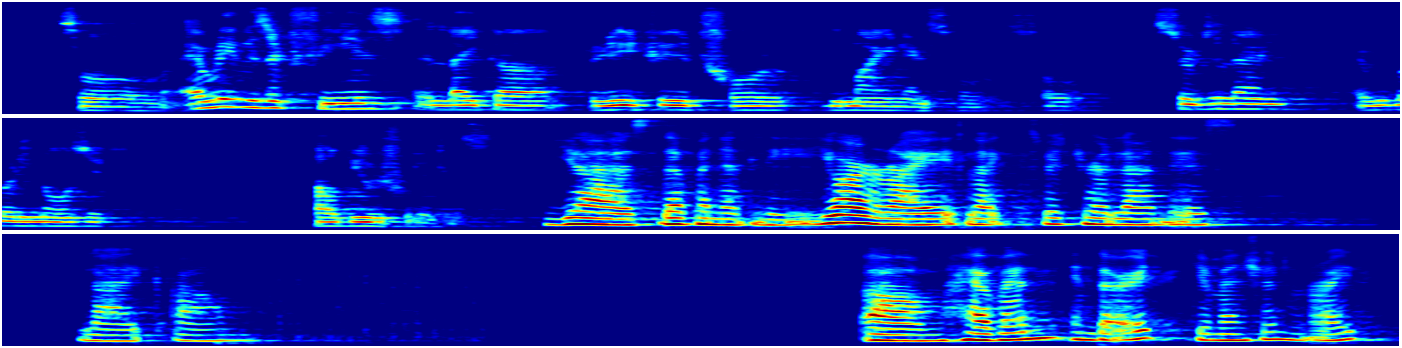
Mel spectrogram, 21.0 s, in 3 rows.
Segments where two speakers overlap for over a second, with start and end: none

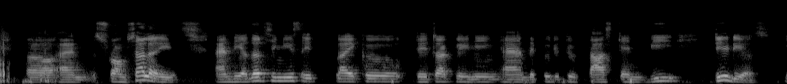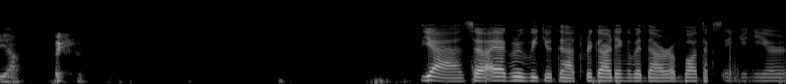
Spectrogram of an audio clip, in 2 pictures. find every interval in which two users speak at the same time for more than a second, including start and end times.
none

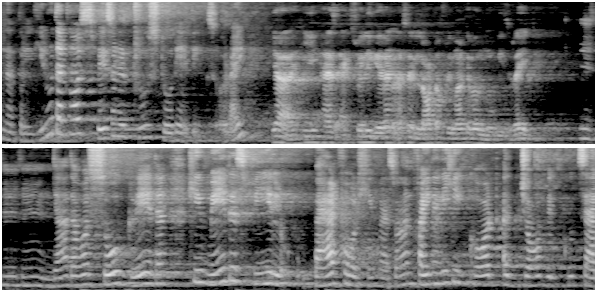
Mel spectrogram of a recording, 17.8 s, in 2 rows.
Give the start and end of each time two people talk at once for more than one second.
none

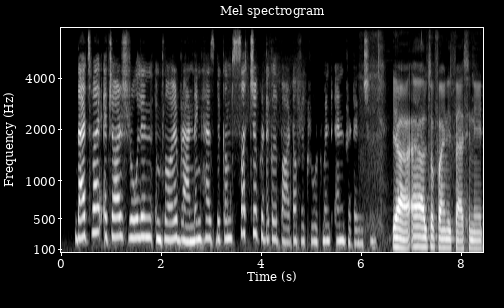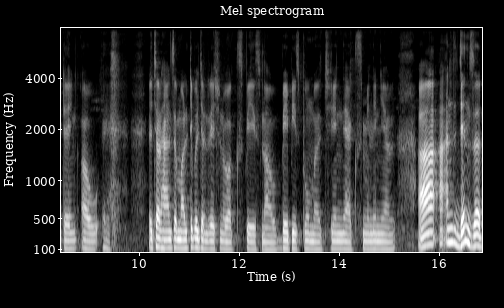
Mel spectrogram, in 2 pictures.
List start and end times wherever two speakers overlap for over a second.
none

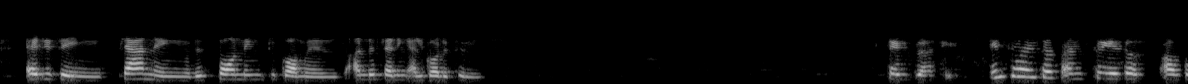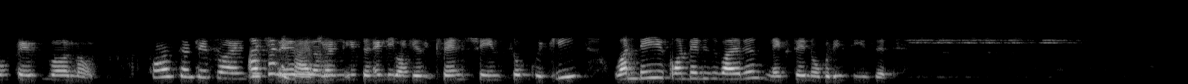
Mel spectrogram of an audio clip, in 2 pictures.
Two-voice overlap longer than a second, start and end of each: 14.4-16.0

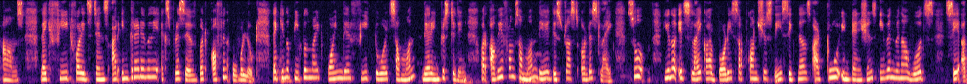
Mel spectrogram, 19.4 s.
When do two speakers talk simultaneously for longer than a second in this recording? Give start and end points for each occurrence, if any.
none

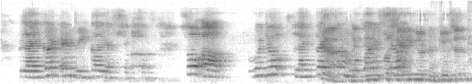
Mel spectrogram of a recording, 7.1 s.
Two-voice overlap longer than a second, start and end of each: 4.7-6.1

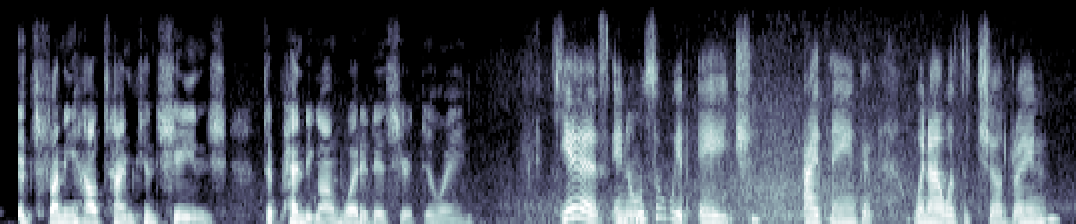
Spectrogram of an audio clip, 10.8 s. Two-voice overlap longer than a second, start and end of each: none

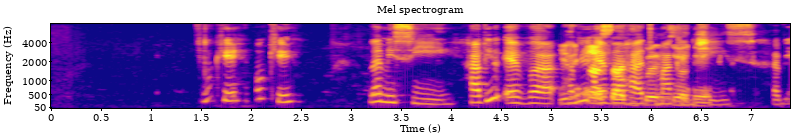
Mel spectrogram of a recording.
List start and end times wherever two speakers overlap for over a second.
5.1-6.6

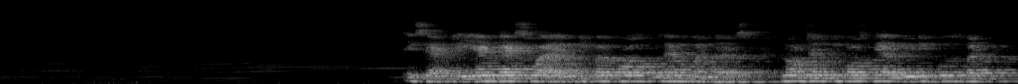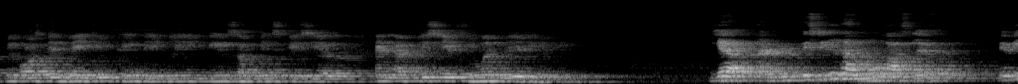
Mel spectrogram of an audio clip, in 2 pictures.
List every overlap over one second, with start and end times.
none

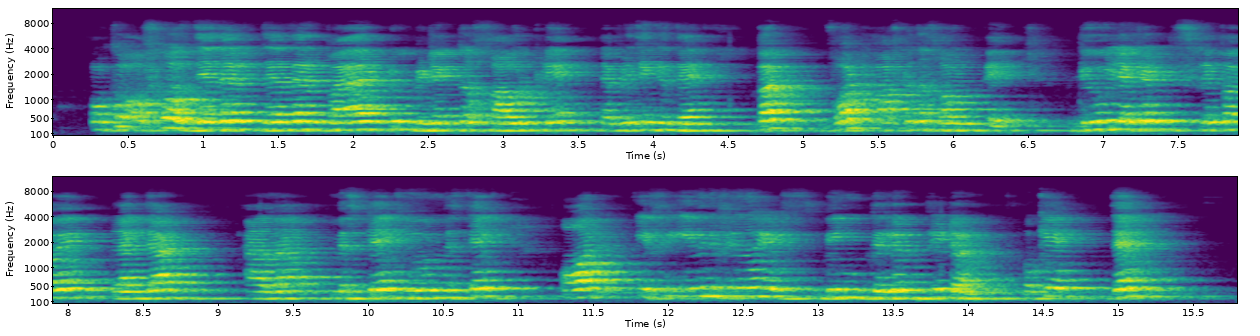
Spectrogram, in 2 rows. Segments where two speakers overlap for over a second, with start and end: none

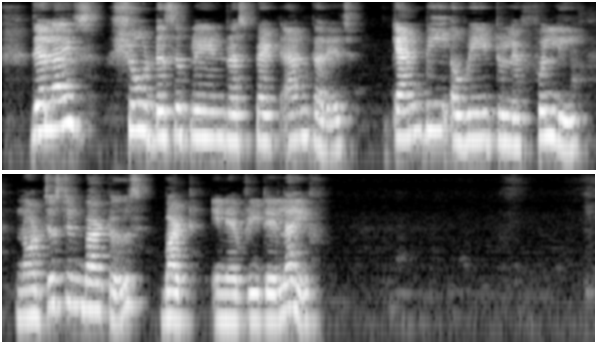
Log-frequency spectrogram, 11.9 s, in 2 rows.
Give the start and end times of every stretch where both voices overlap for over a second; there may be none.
none

